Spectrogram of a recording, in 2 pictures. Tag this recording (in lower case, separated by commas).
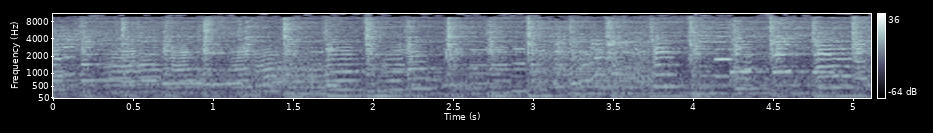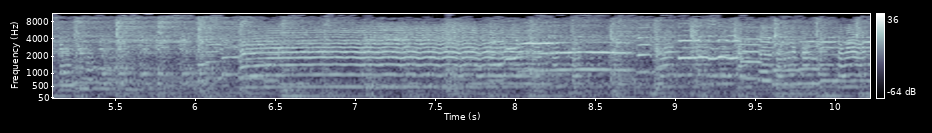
music, swing music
